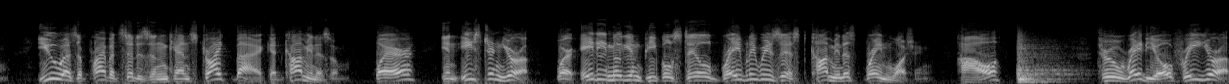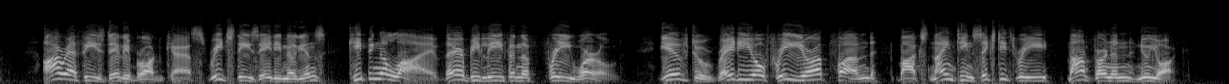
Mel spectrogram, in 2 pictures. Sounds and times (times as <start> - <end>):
Speech: 0.0 - 10.1, 11.0 - 24.2.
